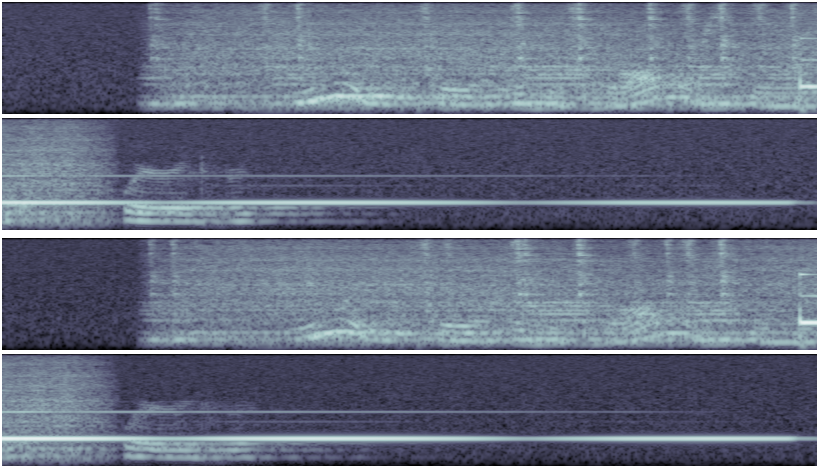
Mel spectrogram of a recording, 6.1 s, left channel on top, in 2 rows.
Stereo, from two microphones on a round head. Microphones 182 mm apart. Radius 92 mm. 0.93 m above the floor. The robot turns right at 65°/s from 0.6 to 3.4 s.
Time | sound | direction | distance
1.1 | a woman speaking | 80° right | 4 m
3.0 | a clink | 65° right (ahead or behind) | 0.9 m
